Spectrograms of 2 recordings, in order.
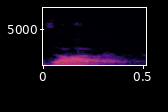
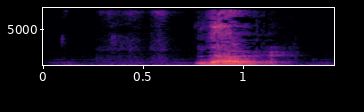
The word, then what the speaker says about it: daughter: Father and daughter. Ok, check this out. Check this out. La pronunciación va a ser algo como, en el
